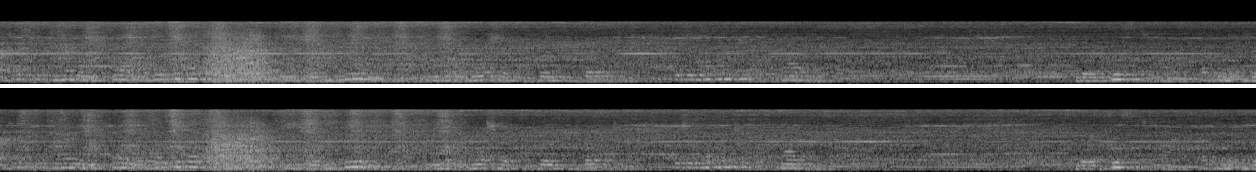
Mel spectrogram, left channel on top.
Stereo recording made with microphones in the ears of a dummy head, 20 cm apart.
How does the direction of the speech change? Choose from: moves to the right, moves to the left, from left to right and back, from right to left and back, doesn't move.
from left to right and back.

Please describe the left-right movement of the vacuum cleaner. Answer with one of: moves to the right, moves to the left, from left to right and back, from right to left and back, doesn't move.
moves to the right.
